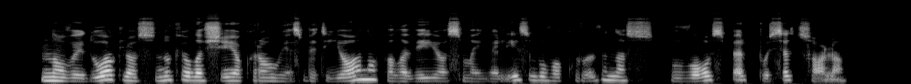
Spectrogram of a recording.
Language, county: Lithuanian, Vilnius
